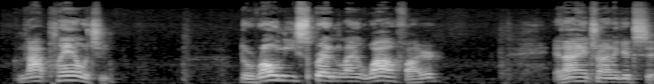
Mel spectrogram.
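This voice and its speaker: A man's quiet voice sounds strained. His pitch varies in an ordinary way. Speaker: YouTuber. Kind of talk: comedic tutorial. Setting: bedroom at home. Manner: loud; restrained, kept quiet.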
